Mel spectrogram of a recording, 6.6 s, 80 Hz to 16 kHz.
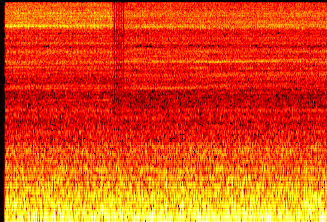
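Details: EVGA GTX 970 SSC with aftermarket Arctic Twin Turbo II cooler running Unigine Heaven at ~90 FPS, 100% usage: fan hiss with thin high-pitched coil whine.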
